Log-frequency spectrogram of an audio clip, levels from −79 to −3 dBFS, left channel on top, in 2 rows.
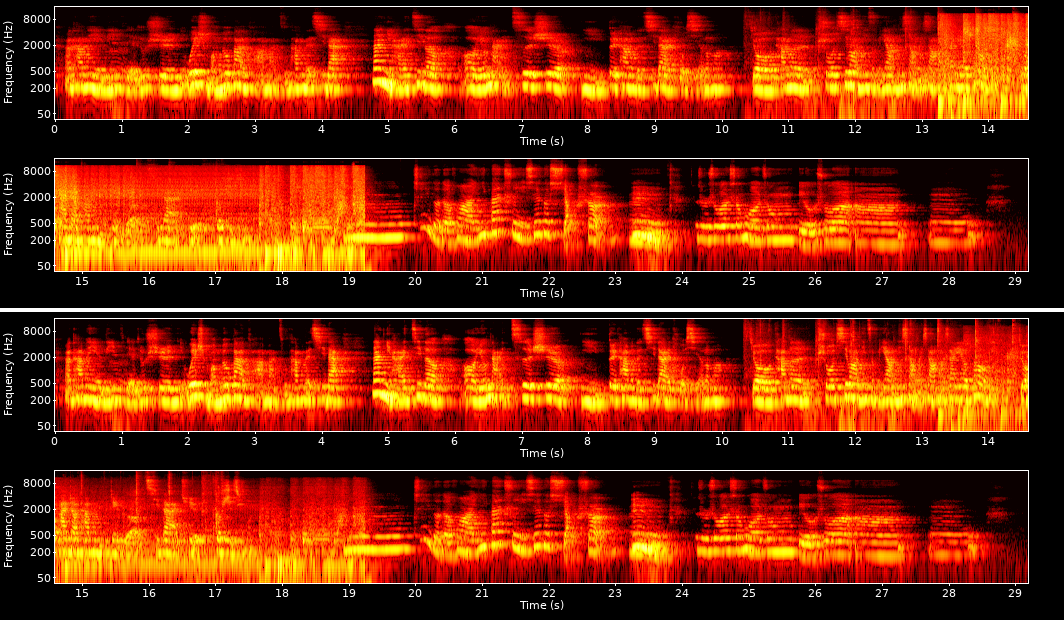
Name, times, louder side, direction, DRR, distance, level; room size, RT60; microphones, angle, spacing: voice 1, 0.0-4.4 4.8-10.0 10.4-14.2 14.5-17.6 23.2-23.7, equal, 85° right, 1 dB, 2.4 m, -23 dB
sound 1, 10.3-17.1, right 3 dB, 30° right, 0.9 m, -40 dB
sound 2, 13.2-19.2, left 7 dB, 70° left, 0.4 m, -26 dB
voice 2, 18.9-23.7 24.2-27.3 27.7-28.7, left 1 dB, 15° left, 2 dB, 1.3 m, -27 dB
12.5 x 7.6 x 4.4 m, 0.99 s
head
